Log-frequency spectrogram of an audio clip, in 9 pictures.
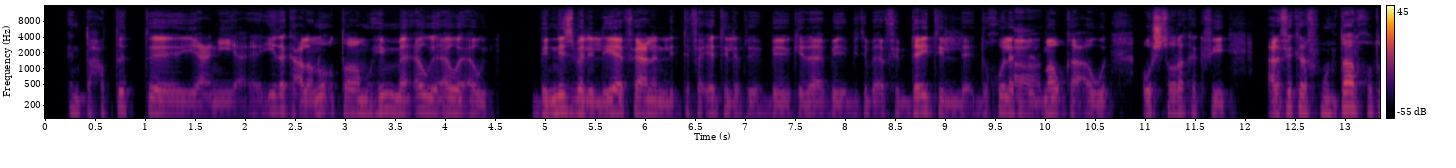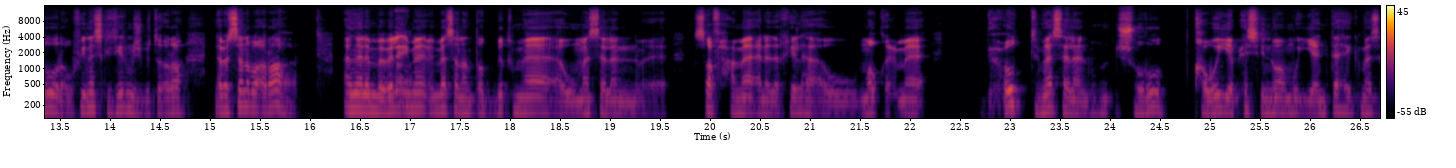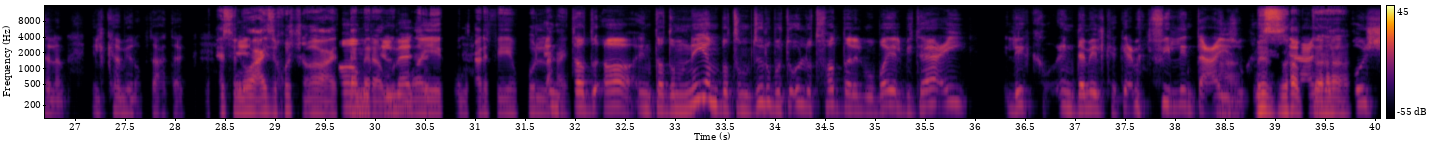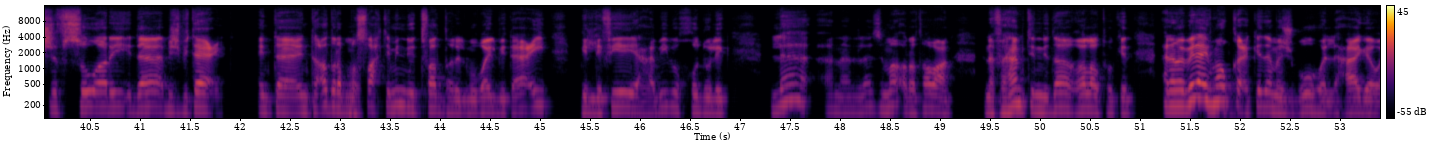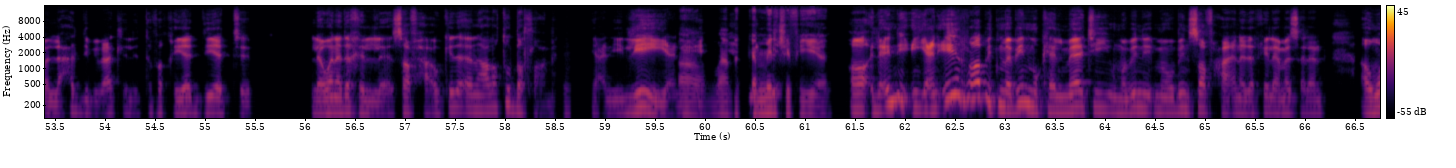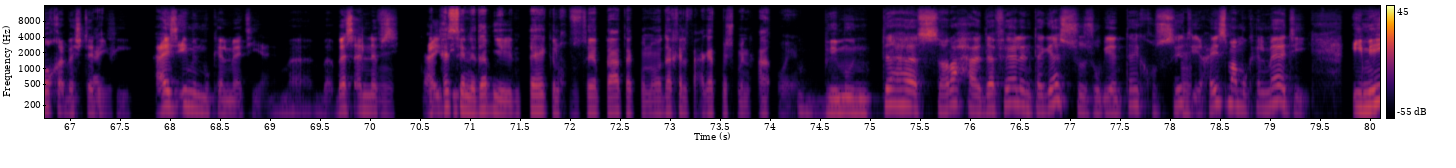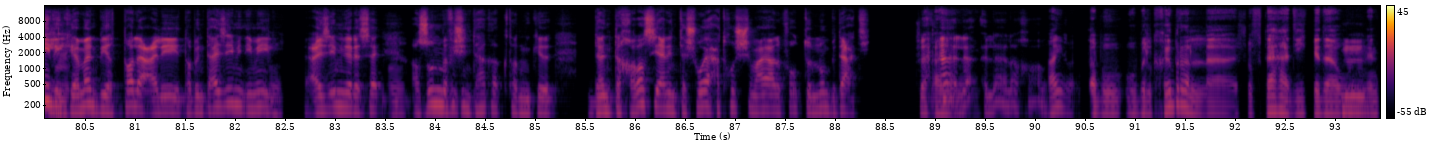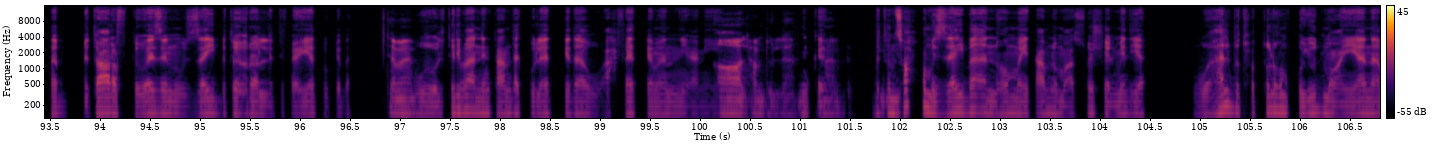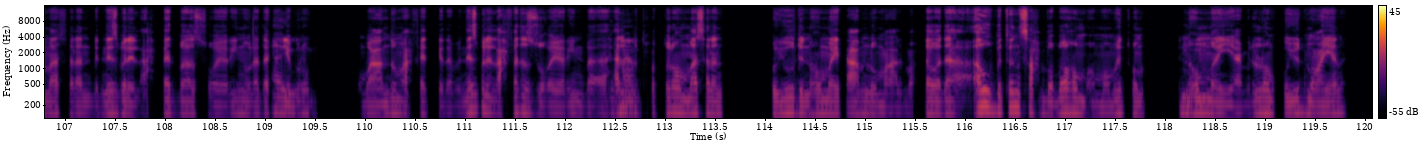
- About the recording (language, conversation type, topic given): Arabic, podcast, إيه نصايحك عشان أحمي خصوصيتي على السوشال ميديا؟
- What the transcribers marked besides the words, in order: other background noise; in English: "والمايك"; laughing while speaking: "اعمل فيه اللي"; laughing while speaking: "بالضبط، آه"; tapping; in English: "إيميلي"; in English: "إيميلي؟"; chuckle; in English: "السوشيال ميديا"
